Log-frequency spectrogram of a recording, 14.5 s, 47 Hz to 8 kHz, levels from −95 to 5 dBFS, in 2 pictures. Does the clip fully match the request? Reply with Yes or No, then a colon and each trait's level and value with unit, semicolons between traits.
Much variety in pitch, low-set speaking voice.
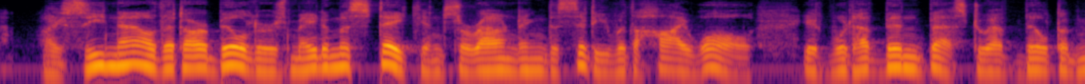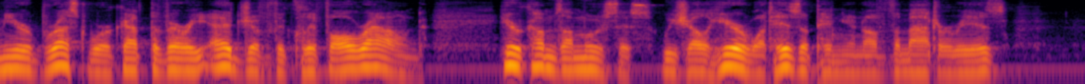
No: average, 4.4 semitones; low, 110 Hz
